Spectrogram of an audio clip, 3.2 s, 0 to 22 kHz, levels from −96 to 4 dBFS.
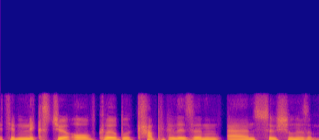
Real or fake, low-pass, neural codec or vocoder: fake; 7.2 kHz; codec, 16 kHz, 0.5 kbps, FunCodec, trained on Chinese and English, 25 frames a second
